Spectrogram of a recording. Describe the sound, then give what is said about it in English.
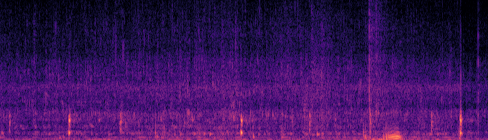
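Sloshing and a short splash as someone crosses a creek on foot through shallow water, over a steady trickling stream with a few sharp pops in the background. “Ooh, creek crossing.”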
